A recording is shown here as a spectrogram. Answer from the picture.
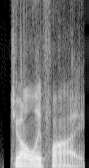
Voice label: "jollify", American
